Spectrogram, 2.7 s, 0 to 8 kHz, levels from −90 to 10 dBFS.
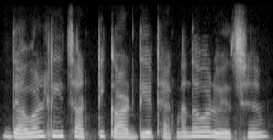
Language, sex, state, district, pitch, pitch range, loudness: Bengali, female, West Bengal, Alipurduar, 230 Hz, 220-250 Hz, -15 LUFS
